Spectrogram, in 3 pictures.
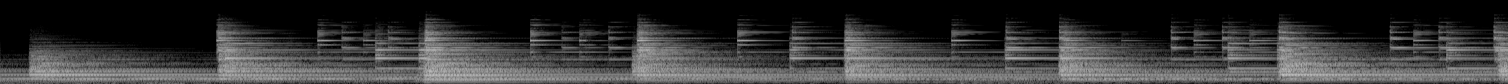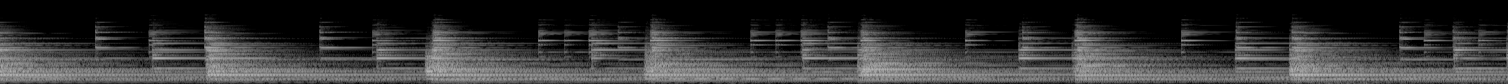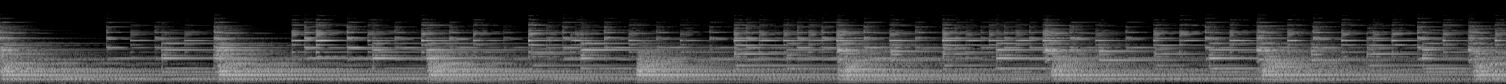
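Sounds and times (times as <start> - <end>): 
Egorevsk bell peal: 0.4 - 45.2.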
